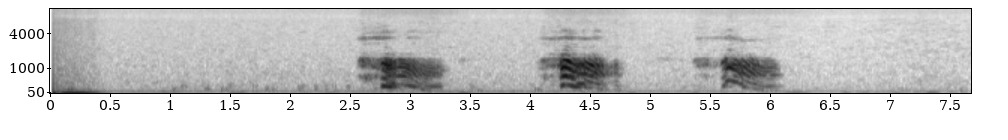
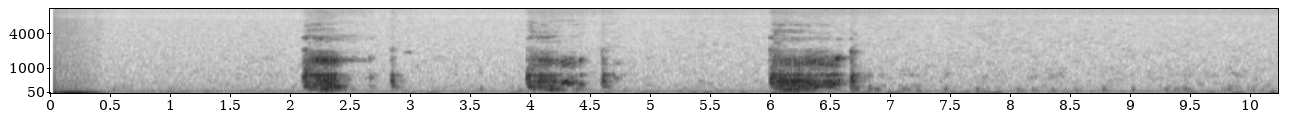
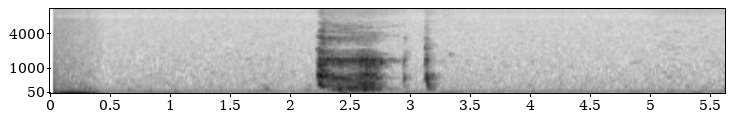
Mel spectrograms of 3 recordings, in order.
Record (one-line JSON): {"exhalation_length": "7.7 s", "exhalation_amplitude": 25052, "exhalation_signal_mean_std_ratio": 0.35, "three_cough_length": "10.2 s", "three_cough_amplitude": 9787, "three_cough_signal_mean_std_ratio": 0.43, "cough_length": "5.6 s", "cough_amplitude": 21025, "cough_signal_mean_std_ratio": 0.35, "survey_phase": "beta (2021-08-13 to 2022-03-07)", "age": "45-64", "gender": "Female", "wearing_mask": "No", "symptom_none": true, "smoker_status": "Never smoked", "respiratory_condition_asthma": true, "respiratory_condition_other": false, "recruitment_source": "REACT", "submission_delay": "4 days", "covid_test_result": "Negative", "covid_test_method": "RT-qPCR", "influenza_a_test_result": "Negative", "influenza_b_test_result": "Negative"}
